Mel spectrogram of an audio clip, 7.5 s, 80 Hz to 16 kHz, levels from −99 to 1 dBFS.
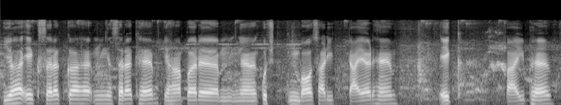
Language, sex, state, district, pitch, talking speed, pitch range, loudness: Hindi, male, Bihar, Supaul, 135 Hz, 160 wpm, 130-145 Hz, -15 LUFS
